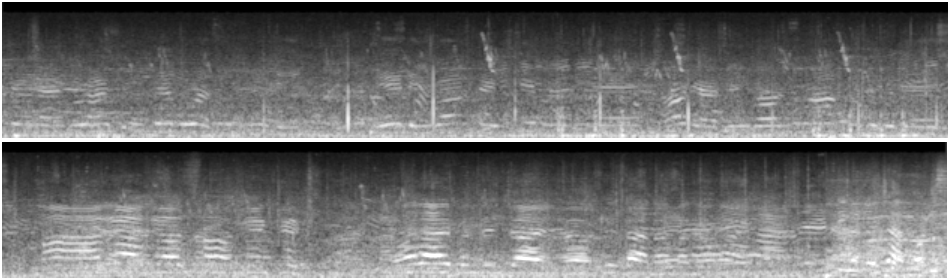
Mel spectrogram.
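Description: A group of people sings together outdoors.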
